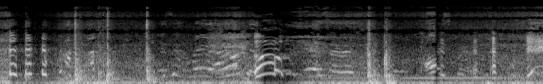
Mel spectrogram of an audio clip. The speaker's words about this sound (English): Oh, getting in the car. Yeah.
